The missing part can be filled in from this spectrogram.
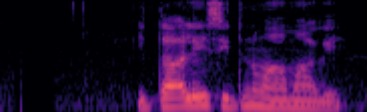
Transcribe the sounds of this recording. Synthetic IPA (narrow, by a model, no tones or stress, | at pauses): it̪aːliːsiʈnɐmaːmaːɡe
